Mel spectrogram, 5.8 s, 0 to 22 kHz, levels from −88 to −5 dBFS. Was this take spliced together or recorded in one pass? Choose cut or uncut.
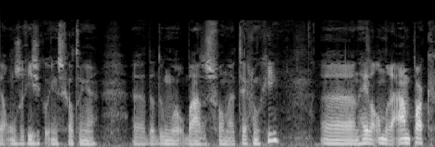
uncut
